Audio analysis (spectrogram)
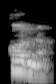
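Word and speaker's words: مَلِكٌ: Malikun, pronounce this way, Mim with a Fatha, Lam with a Kasra, Malikun, this means king.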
